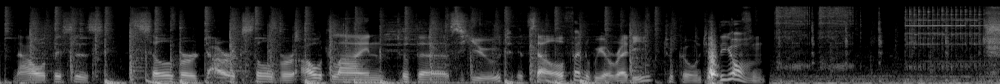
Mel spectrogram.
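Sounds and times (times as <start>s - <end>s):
kitchen timer bell ring: 9.0s - 10.0s.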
